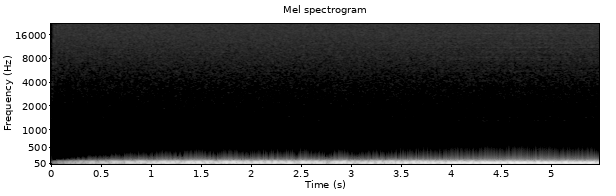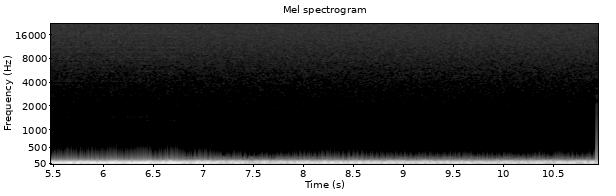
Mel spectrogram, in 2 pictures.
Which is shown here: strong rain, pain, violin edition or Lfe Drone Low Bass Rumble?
Lfe Drone Low Bass Rumble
